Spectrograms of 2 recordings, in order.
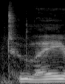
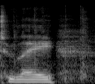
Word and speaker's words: Thule: to like norway called toule or thule i don't it's it's spelled t-h-u-l-e i've heard it pronounced tulay but it looks like phonetically it would be called fool i'm not sure it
